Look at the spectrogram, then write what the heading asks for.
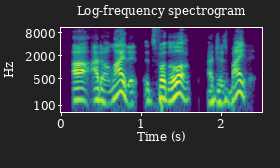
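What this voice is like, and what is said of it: Imitates another person's voice. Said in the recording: “This is my Don Draper impression.”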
